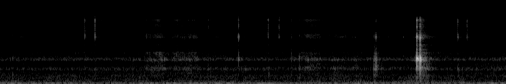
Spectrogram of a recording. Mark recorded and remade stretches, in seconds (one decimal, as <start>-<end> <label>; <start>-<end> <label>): 0.0-5.1 remade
